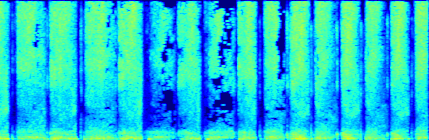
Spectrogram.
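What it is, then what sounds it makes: Foam microphone windscreen brushed. Two bamboo toothbrushes, one with white bristles and one with blue, held in gloved hands, scratch and rub fast across both sides and the top of a black foam microphone windscreen. The result is a dense, muffled, low-mid rasp in quick repeated strokes, about one and a half per second, with brief dips between them and little bright content.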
